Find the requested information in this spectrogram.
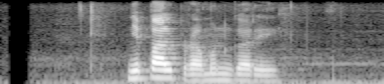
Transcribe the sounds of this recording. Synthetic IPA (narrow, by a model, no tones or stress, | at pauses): nepalprʌmʌnɡʌɾe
